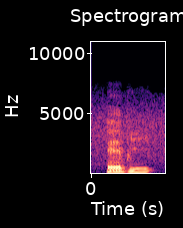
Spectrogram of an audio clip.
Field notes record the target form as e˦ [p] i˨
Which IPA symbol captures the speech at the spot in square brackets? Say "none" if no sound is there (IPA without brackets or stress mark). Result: p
